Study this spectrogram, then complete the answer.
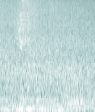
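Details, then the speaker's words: Jeep Cherokee XJ that died, after replacing the crank position sensor and installing a new MSD ignition coil: brief, clean rev that climbs and settles evenly with no misfire, stumble or popping; runs smooth, normal revving. "She's running. Oh man, I couldn't be happier. This thing's running kind of smooth too."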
